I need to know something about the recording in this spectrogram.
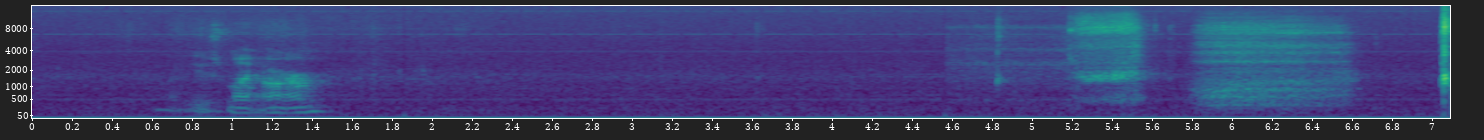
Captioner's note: inhales, exhales sharply. snap!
